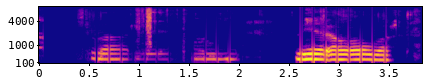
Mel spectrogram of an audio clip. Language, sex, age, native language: Icelandic, female, 8, Icelandic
